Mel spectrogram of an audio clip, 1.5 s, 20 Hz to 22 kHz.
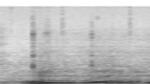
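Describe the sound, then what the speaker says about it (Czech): A Porsche 911 fitted with a new custom exhaust gives two short, loud, deep revs in quick succession, heard up close with no talking. "Já jsem se konečně dokopal k tomu tady natočit zvuk Porsche."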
